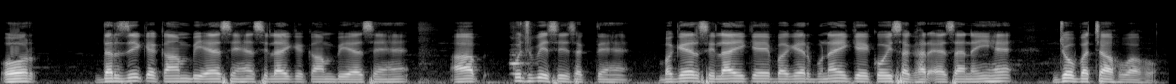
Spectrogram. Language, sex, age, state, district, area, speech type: Urdu, male, 18-30, Delhi, East Delhi, urban, spontaneous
